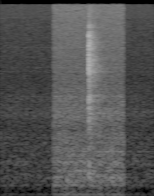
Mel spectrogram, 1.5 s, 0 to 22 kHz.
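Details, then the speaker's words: Hotpoint SI4 854 C IX oven (Whirlpool), grill-only mode without fan, manual timer: quiet room then one crisp relay click, no chatter or buzzing; relay pulls in normally and grill element draws about 2,700 W. "I'm going to press on time we want it on manual and what I want you to listen for is the relays and also look here"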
